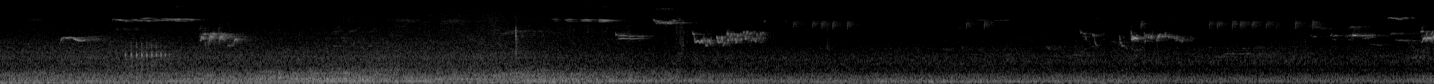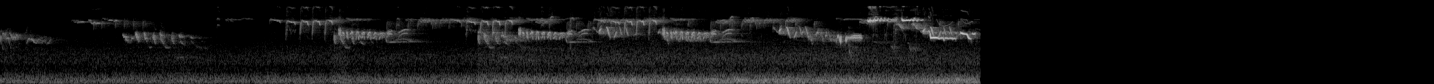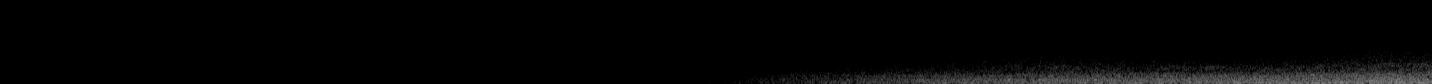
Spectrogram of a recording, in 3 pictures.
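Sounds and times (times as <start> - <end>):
faint low rumble: 0.0 - 23.4, 35.9 - 43.0
birds chirping and singing: 0.6 - 2.5, 5.0 - 24.2.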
